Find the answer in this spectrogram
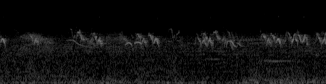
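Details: Osprey nest at Dunrovin Ranch on 3 July 2016, during the fifth fish delivery. Clear, high whistled chirps come in quick clusters, some slurred upward, against a quiet low background.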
